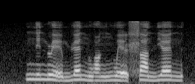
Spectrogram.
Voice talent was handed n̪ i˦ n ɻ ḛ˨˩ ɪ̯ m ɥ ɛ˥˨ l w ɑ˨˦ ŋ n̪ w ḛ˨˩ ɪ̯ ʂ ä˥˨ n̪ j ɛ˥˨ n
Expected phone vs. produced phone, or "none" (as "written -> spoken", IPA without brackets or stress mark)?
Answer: l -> n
